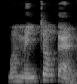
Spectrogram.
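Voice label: "memencongkan", Malay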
